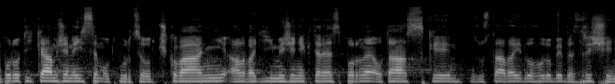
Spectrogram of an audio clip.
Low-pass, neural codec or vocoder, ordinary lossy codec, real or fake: 14.4 kHz; none; Opus, 24 kbps; real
